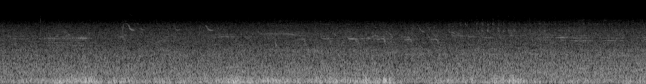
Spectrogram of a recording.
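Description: A swollen river rushes and churns.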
